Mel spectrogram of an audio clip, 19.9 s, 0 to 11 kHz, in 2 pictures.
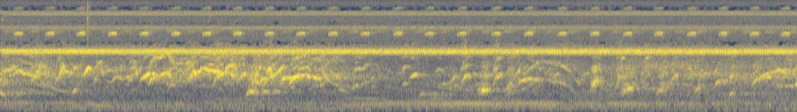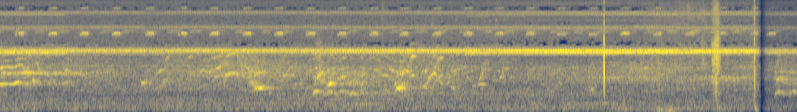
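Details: A chorus of wild coyotes at Lake Mendocino, late at night on October 15–16, 2022, recorded from a porch above the lake. Many overlapping yips, barks and rising-falling howls continue throughout, over a steady high-pitched whine.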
